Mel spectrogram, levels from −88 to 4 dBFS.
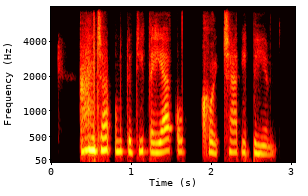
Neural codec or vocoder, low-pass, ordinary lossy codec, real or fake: codec, 16 kHz, 0.5 kbps, X-Codec, HuBERT features, trained on balanced general audio; 7.2 kHz; Opus, 64 kbps; fake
